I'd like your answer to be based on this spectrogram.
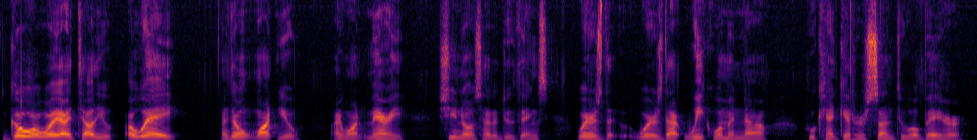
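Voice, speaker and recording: A man's voice: normal speed, darkish tone, dry recording, natural voice. A man voicing a sick old man in a senile fit of temper, cursing, accusing and complaining in a querulous voice. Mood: angry, self-pitying. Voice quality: shrill and complaining.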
